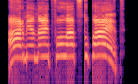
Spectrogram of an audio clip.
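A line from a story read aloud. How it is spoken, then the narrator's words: Man shouting. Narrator (Russian): крикнул он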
